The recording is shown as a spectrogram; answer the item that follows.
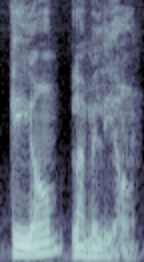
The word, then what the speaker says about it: Guillaume le Million: Guillaume le Million. Guillaume le Million. Eh? If it doesn't rhyme, you're not pronouncing it right.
